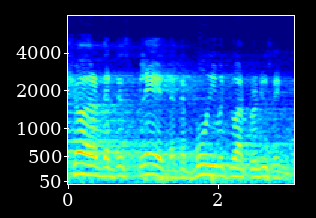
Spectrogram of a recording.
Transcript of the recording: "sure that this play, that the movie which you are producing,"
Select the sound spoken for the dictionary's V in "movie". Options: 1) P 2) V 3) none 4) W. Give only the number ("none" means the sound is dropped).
3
